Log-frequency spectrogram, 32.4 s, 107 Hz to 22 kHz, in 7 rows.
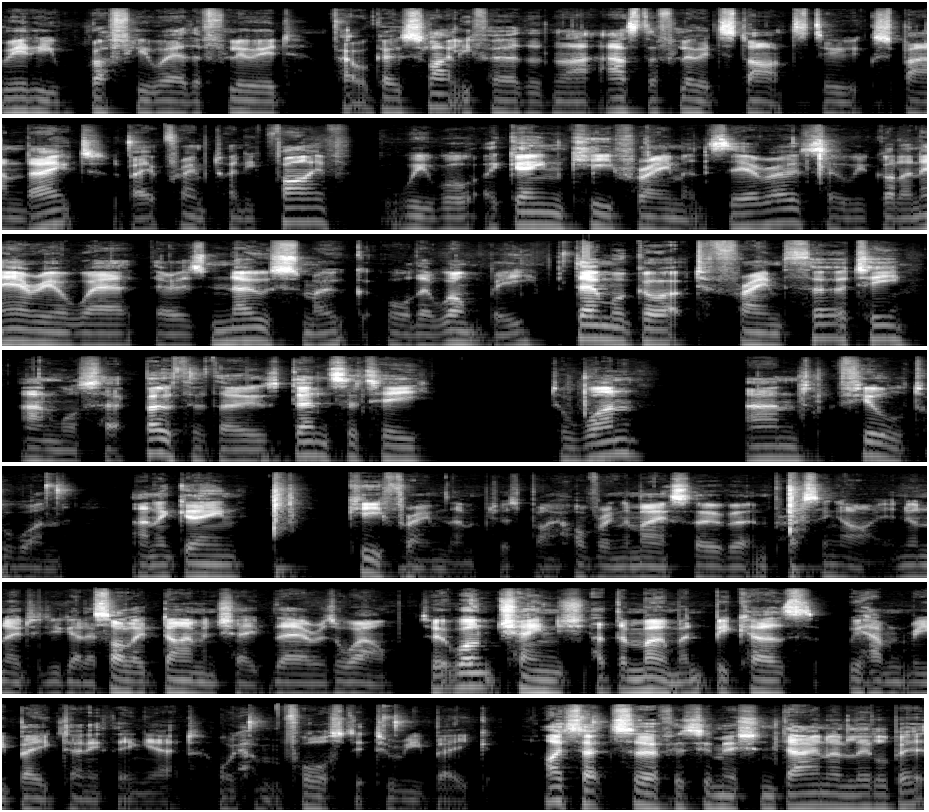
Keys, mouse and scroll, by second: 1.6 click, 7.7 i, 8.6 i, 12.0 click, 14.7 click, 15.6 KP_1, 16.7 Tab, 17.8 KP_1, 18.7 click, 19.8 i, 22.4 i, 25.1 click, 30.6 click, 31.5 KP_1.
